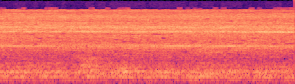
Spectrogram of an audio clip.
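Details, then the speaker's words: Siemens washing machine with worn drum bearings: steady, rough, jet-like roar with a thin whine as the drum spins; bearings and the leaking door boot were later replaced. "Bu ses rulmanlardan geliyor. Yani bu sesi iyi dinleyin. Bunun daha böyle aykırısı, çok olanı jet motoru gibi"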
